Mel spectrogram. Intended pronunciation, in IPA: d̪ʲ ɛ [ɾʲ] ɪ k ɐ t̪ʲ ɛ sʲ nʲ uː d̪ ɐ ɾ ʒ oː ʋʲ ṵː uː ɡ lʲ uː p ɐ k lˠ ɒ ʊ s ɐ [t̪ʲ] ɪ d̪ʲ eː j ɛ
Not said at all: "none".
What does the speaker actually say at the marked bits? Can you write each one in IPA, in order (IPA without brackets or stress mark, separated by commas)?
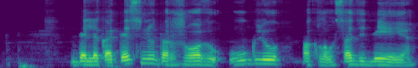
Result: lʲ, d̪ʲ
